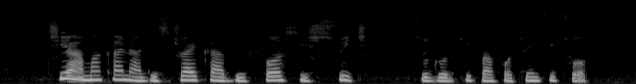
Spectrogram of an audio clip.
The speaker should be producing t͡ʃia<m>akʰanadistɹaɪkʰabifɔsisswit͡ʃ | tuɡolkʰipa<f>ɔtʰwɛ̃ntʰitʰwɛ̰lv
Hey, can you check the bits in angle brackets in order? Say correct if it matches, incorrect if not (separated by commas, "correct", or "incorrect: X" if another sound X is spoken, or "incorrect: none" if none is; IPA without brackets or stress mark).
correct, correct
